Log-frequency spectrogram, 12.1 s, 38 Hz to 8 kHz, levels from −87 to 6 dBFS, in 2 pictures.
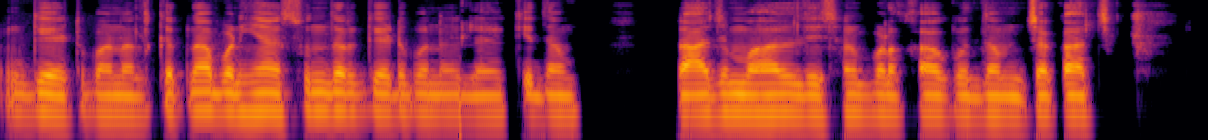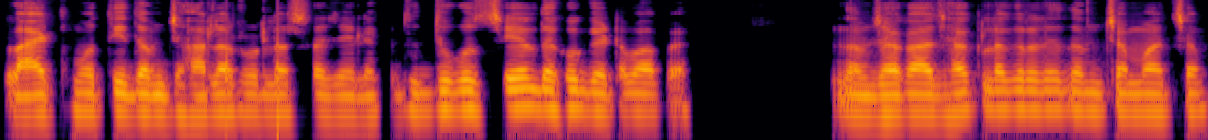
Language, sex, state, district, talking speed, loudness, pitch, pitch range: Magahi, male, Bihar, Gaya, 175 wpm, -19 LUFS, 110 Hz, 105-115 Hz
